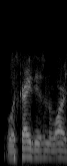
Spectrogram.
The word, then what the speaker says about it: Noir: It's like Noir. Noir, I think that's how you pronounce Noir. – It because it's French.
